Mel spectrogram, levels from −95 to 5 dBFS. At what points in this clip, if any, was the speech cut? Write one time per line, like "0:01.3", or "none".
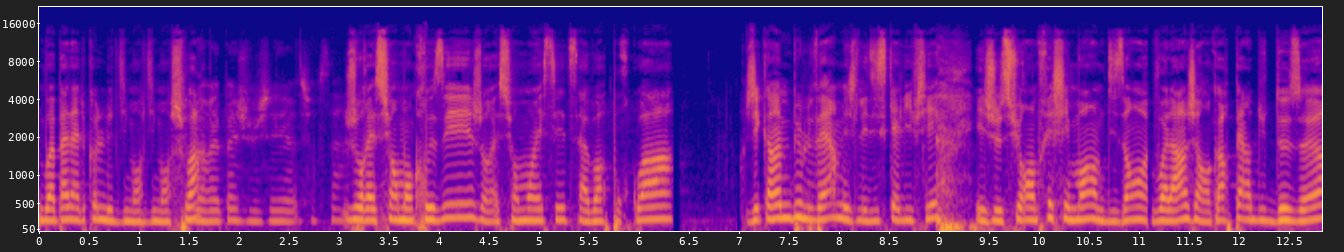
0:01.0
0:11.1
